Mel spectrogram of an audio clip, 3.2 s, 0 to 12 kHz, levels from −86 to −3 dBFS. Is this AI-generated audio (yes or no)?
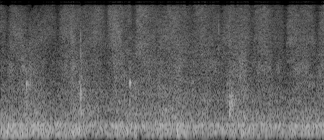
no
